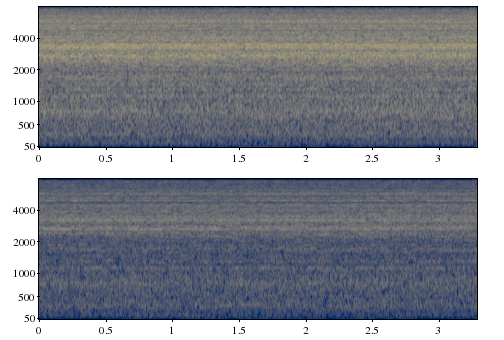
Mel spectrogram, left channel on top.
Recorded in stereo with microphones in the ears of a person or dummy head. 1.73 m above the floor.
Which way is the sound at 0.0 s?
60° left (ahead or behind).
